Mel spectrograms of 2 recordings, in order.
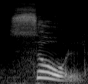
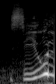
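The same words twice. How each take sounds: First: It is pronounced the English way. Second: It is pronounced the Arabic way. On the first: The speaker calls it right. "But in English we say Seoul" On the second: The speaker calls it wrong. "We don't say Seoul. Seoul in Arabic"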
